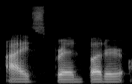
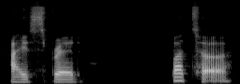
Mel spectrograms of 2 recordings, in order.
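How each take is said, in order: First: It is spoken in an American accent. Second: It is spoken in a British accent. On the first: "I say this in the American way" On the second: "in a British standard way"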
